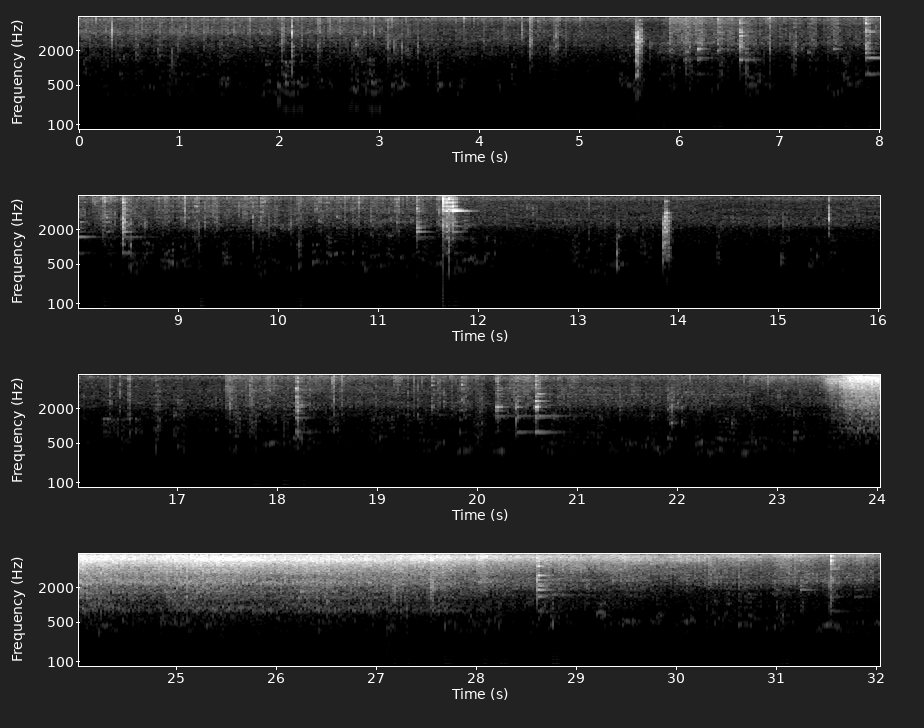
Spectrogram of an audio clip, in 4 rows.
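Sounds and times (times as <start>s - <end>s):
food sizzling in oil: 0.0s - 32.0s
spatula scraping a pan: 5.6s - 11.6s, 16.8s - 22.2s, 27.1s - 32.0s.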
